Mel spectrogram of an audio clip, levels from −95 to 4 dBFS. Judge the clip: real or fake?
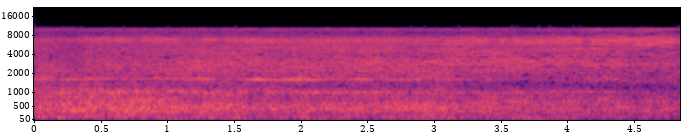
real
